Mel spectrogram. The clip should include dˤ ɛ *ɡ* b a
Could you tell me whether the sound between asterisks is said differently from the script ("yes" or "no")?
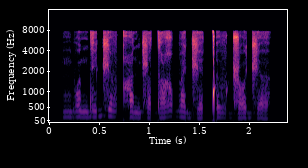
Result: yes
